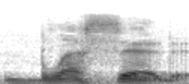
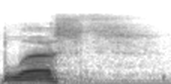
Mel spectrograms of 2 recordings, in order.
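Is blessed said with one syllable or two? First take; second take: two; one. First: It is said as two syllables. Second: It is said as one syllable. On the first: "the old way to say it" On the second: "Some people pronounce it"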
